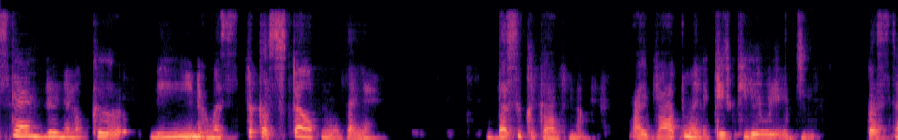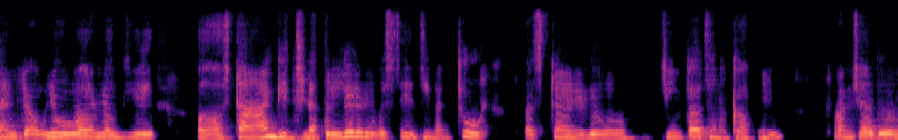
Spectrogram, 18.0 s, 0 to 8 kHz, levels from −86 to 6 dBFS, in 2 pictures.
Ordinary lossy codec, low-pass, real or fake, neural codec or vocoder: none; 7.2 kHz; fake; codec, 24 kHz, 1 kbps, SNAC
